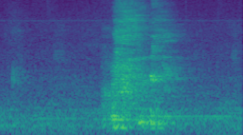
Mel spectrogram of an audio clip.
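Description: A person coughing once, about a second in, a short harsh burst in a small room.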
